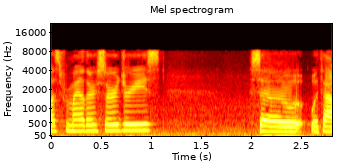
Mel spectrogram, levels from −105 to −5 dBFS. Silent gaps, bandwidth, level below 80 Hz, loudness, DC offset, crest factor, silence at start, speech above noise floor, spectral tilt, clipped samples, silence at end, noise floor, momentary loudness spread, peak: none; 8.4 kHz; -48 dBFS; -20 LUFS; under 0.1%; 12 dB; 0 s; 23 dB; -4 dB/octave; under 0.1%; 0 s; -43 dBFS; 7 LU; -10 dBFS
